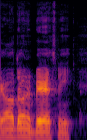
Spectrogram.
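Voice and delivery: normal talking voice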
